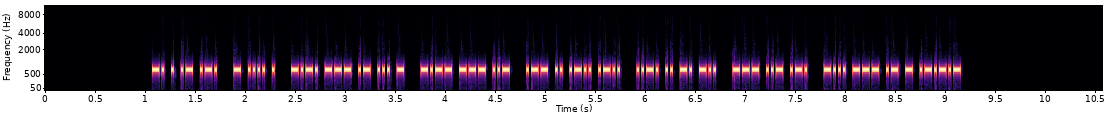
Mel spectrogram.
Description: Morse code, heard as a keyed tone, about 50 wpm, 700 Hz. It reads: NEAR THE COAST YOU WILL FIND OUR BOAT.
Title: Sentences from Top 1000 Words - Review Part 4 - 50wpm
